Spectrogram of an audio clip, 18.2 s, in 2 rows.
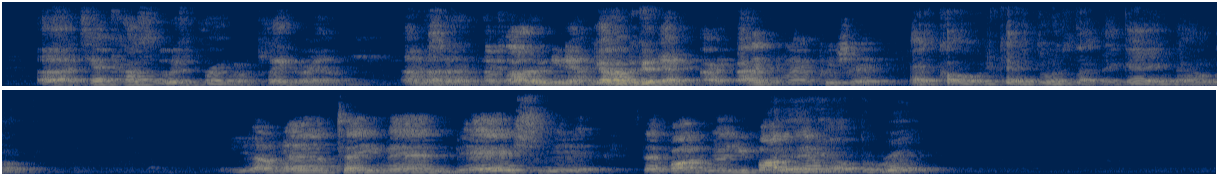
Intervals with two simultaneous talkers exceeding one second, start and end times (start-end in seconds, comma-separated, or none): none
